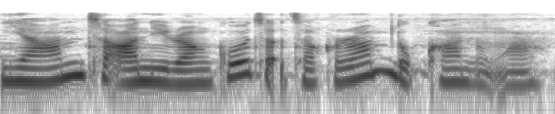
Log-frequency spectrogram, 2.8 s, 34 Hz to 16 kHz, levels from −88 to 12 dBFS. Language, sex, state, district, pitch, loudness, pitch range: Garo, female, Meghalaya, West Garo Hills, 200 Hz, -17 LUFS, 185-255 Hz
